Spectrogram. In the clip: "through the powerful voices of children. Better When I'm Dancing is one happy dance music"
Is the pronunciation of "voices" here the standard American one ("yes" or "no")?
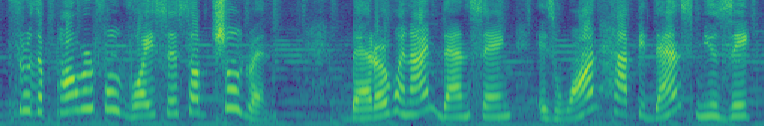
no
